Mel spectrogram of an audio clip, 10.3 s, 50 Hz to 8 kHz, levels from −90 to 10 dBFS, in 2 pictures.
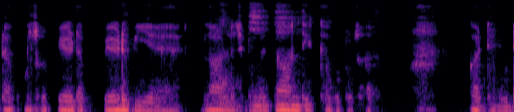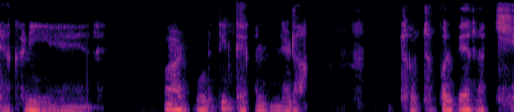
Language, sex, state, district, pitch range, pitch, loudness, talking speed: Rajasthani, male, Rajasthan, Nagaur, 110-125 Hz, 120 Hz, -37 LUFS, 125 wpm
